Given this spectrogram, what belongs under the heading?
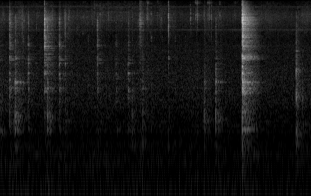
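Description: Onions and green chillies frying in a pan for pumpkin dappalam, a soft background sizzle broken by scattered utensil clicks and scrapes, with one sharper clatter near the end.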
